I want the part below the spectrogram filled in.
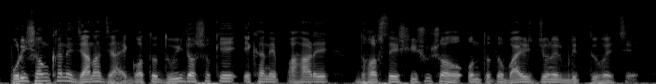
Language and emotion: Bengali, neutral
